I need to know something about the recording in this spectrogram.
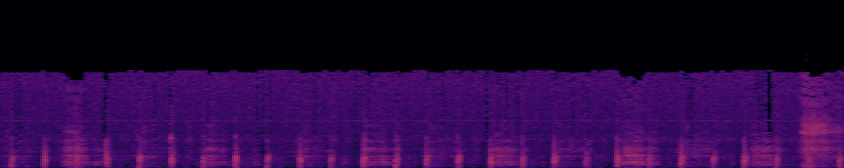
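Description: A runner's footsteps on a tarmac road, an even stride of about three footfalls a second at a steady pace, with his breathing heard between them.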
